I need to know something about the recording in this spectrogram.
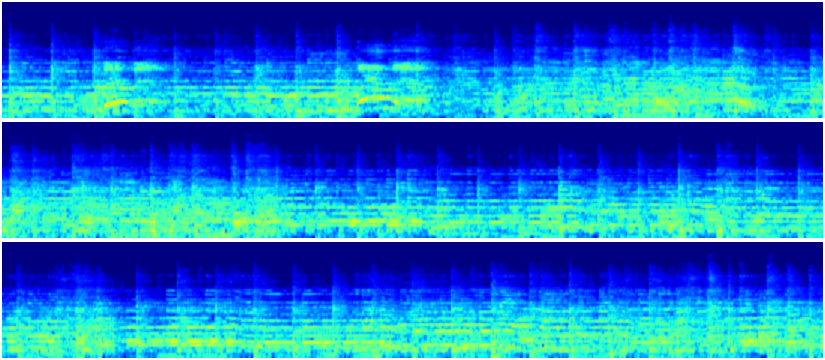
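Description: Metal-bodied resonator guitar played fast and rhythmically as an instrumental break in a folk-blues song.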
